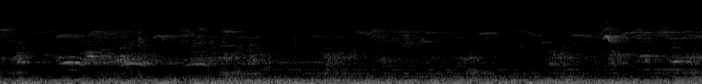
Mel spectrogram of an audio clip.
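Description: Birds calling in the woods: scattered short chirps and whistles, over a steady low rumble.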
